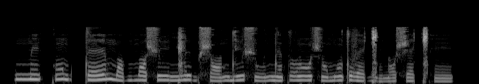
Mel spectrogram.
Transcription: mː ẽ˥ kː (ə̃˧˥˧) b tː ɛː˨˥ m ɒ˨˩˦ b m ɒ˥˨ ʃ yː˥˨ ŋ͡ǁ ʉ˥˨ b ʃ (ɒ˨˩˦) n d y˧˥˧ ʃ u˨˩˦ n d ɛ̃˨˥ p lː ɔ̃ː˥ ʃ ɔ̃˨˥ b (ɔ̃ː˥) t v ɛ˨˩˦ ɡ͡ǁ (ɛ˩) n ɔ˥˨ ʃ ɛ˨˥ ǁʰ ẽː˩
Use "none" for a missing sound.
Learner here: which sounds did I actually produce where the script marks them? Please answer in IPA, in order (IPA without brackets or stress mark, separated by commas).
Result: ɔ̃˧˥˧, ɒ˨˩˦, ɔ̃ː˥, ɛ̃˩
